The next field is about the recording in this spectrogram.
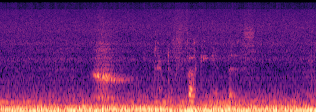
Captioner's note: sighs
